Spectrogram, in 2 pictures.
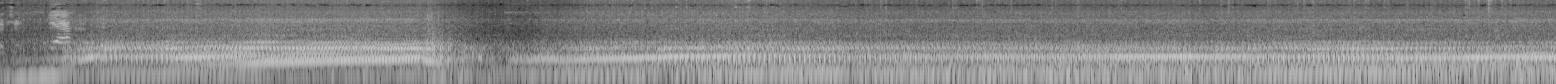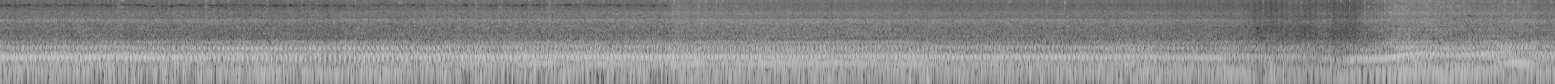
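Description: Sand rail's engine running under load as it drives over dunes: the revs climb through the first few seconds, drop briefly about four seconds in, then hold steady, with another dip and a rise near the end.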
